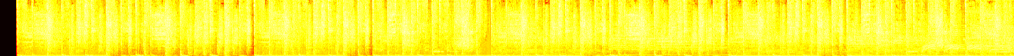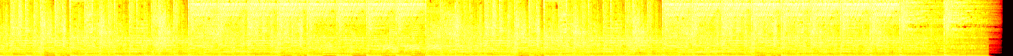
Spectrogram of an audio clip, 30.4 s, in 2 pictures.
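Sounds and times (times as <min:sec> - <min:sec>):
big beat music: 0:00.3 - 0:30.1.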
